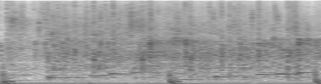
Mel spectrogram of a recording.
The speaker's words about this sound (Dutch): Applaus voor de heren. Applaus voor de heren.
